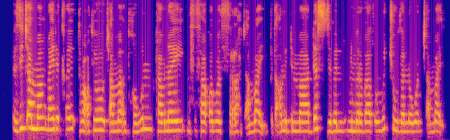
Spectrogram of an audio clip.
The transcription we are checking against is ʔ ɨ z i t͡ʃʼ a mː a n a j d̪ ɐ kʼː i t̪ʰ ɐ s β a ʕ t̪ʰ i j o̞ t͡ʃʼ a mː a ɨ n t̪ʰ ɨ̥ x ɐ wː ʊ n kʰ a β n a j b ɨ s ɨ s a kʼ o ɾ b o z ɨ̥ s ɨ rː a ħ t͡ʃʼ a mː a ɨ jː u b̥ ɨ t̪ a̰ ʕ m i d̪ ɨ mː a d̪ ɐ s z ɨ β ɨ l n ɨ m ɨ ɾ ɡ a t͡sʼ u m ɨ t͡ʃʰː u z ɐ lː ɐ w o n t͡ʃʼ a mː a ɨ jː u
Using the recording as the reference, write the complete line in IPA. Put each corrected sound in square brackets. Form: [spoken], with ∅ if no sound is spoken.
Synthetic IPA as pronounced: ʔ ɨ z i t͡ʃʼ a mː a n a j d̪ ɐ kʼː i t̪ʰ ɐ [∅] β a ʕ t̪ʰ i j o̞ t͡ʃʼ a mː a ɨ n t̪ʰ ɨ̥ x ɐ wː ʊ n kʰ a β n a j [m] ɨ s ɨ s a kʼ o ɾ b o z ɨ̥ s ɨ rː a ħ t͡ʃʼ a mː a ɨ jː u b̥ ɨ [t̪ʼ] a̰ ʕ m i d̪ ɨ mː a d̪ ɐ s z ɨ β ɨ l n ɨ m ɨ ɾ ɡ a t͡sʼ u m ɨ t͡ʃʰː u z ɐ lː ɐ w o n t͡ʃʼ a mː a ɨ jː u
